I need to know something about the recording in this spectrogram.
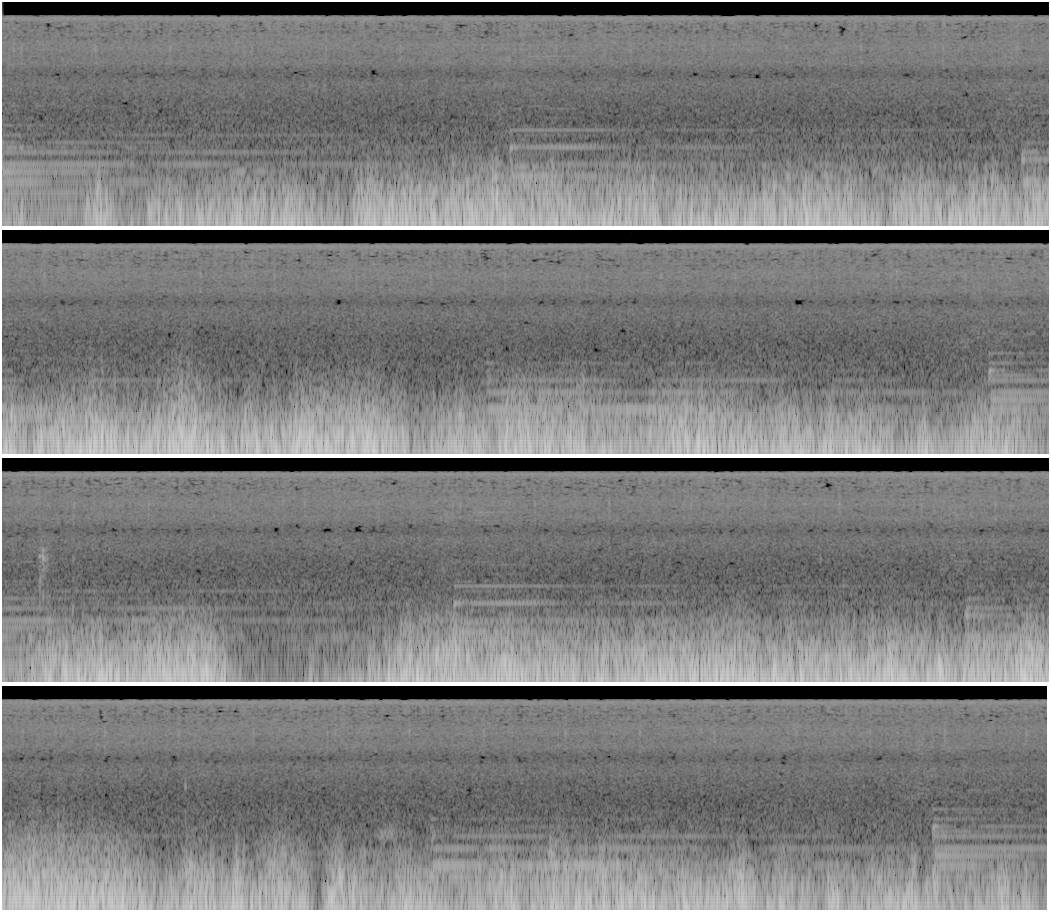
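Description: Wind buffeting the microphone: a loud, uneven low rumble that drops away briefly a little past the middle, with quiet background music beneath it.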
